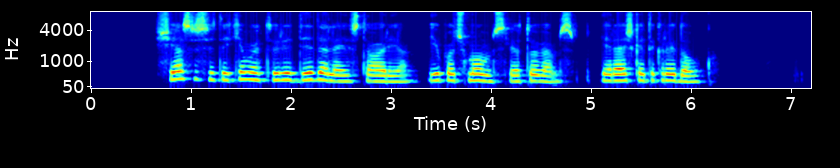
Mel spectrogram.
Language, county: Lithuanian, Klaipėda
